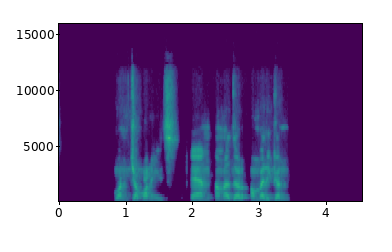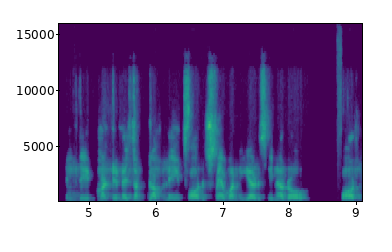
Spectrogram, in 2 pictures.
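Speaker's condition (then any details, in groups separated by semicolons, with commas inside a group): Laryngectomy (vocal cords removed) after stage IV vocal cord cancer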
